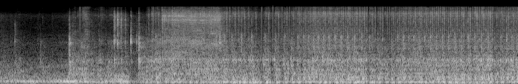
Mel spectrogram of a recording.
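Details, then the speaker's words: Chinese CD70 motorcycle whose head noise on deceleration after revving came from damaged cam sprocket teeth: after repair it starts and settles into a steady, even putter with no top-end ticking. The noise is much improved; healthy idle. "यहां पे दोस्तों आवाज़ जो है वो काफी बेहतर हो चुकी है इसकी रेस देकर छोड़ दे के ढाबा छोटे रे छोड़े"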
